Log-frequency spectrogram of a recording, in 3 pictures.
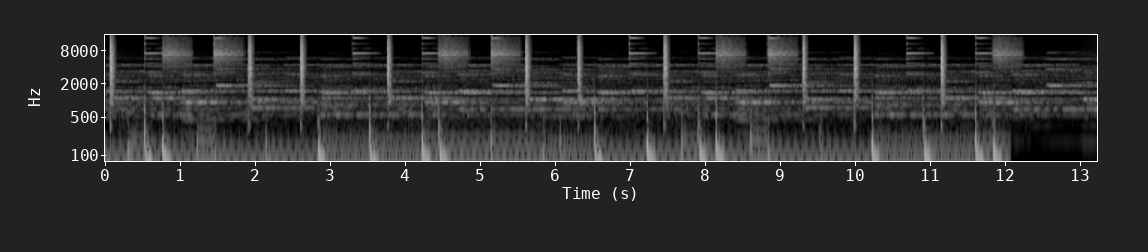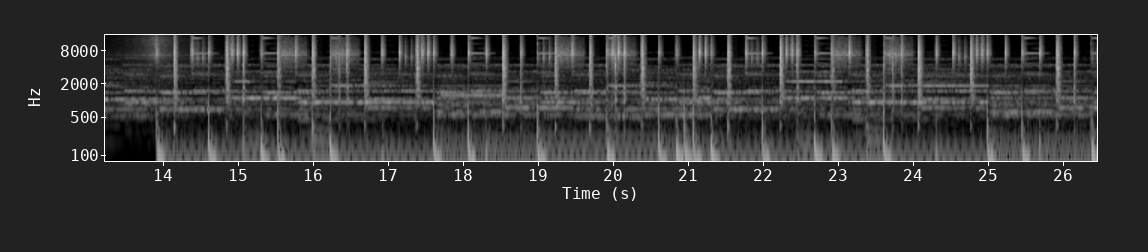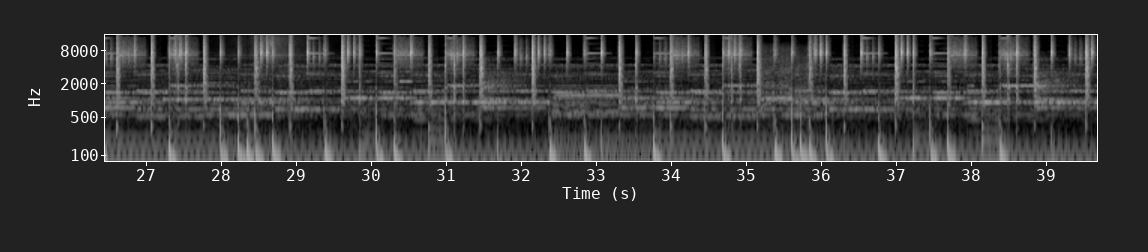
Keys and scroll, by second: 2.9 ctrl+z, 16.8 u, 36.5 space.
